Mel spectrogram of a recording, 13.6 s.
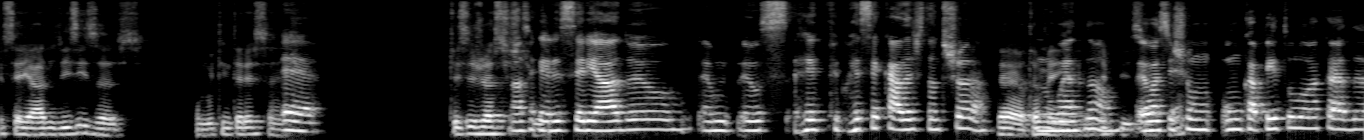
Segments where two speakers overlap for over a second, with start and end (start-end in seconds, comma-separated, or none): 10.3-11.9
